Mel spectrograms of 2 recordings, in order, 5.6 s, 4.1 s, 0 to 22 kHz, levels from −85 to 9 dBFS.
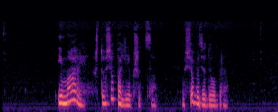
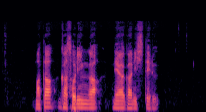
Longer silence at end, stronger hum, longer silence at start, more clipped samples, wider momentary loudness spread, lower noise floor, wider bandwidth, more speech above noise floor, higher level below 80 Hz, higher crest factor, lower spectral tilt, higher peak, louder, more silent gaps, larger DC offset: about the same, 1 s vs 0.95 s; first, 50 Hz at -50 dBFS vs none; first, 1.15 s vs 0.7 s; neither; first, 23 LU vs 9 LU; second, -66 dBFS vs -71 dBFS; about the same, 11 kHz vs 11.5 kHz; second, 43 dB vs 50 dB; second, -66 dBFS vs -46 dBFS; about the same, 20 dB vs 22 dB; first, -7.5 dB/octave vs -5 dB/octave; second, -8 dBFS vs -2 dBFS; second, -24 LUFS vs -21 LUFS; neither; neither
